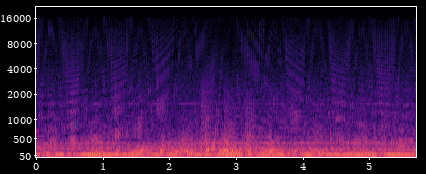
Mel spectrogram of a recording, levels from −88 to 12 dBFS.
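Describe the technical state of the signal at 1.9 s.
At 1.9 s the audio is intact, with no technical fault present at that moment.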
